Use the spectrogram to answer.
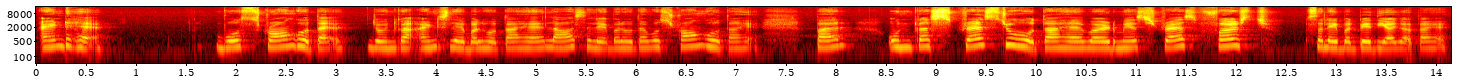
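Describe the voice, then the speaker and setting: Pakistani woman tutor, flat and high. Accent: Pakistani Urdu. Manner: casual, explains step by step, reads English terms slowly. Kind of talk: exam-prep lecture.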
